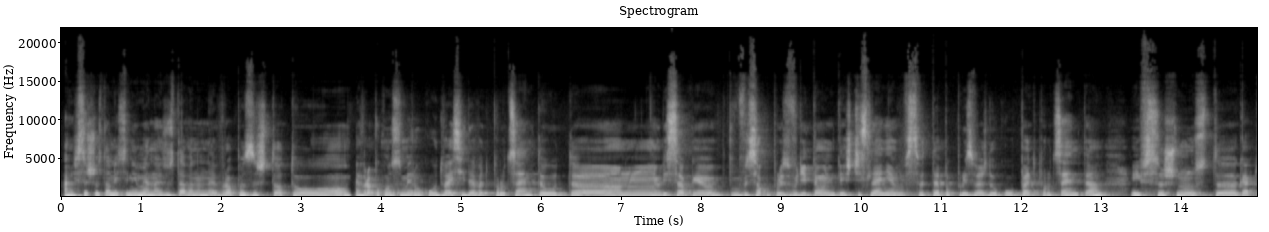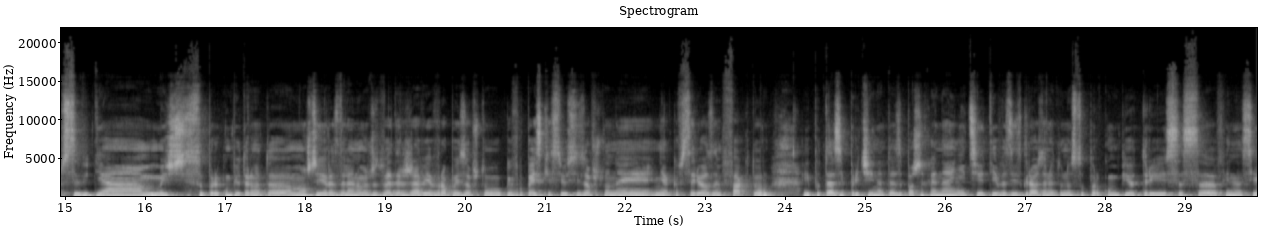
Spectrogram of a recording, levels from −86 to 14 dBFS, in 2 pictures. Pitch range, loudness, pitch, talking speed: 190-235 Hz, -17 LUFS, 210 Hz, 120 wpm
